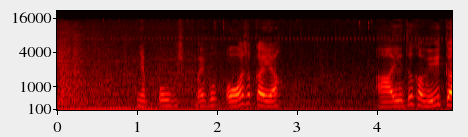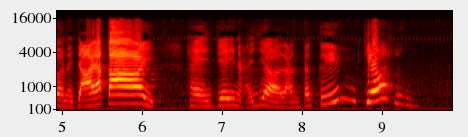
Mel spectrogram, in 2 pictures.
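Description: A young boy speaks close to a microphone with animation.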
